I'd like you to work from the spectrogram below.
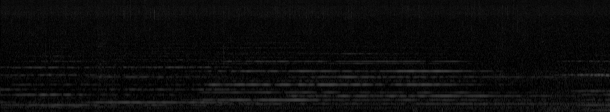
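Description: Steady rain falls on a surface in a constant, soft wash of patter, quiet and even throughout with no voices.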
